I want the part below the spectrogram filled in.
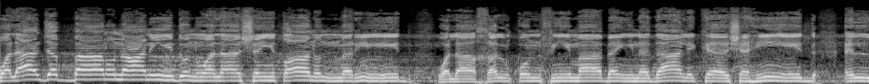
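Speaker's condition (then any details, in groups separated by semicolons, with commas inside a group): No condition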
